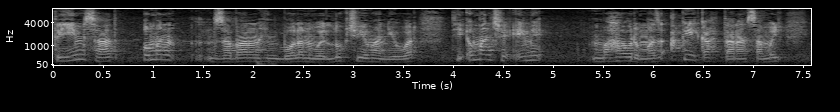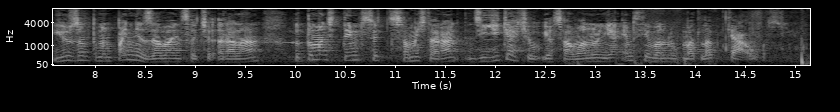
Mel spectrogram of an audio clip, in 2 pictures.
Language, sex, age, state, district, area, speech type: Kashmiri, male, 45-60, Jammu and Kashmir, Budgam, urban, spontaneous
